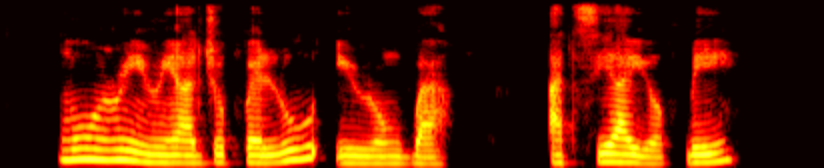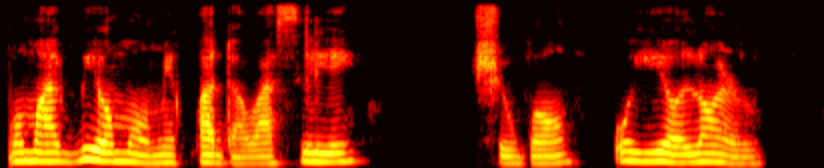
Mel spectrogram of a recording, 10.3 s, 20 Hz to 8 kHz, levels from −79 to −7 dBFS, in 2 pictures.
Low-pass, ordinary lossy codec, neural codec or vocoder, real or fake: 7.2 kHz; none; codec, 16 kHz, 4.8 kbps, FACodec; fake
